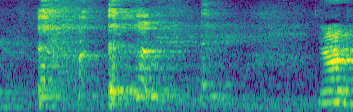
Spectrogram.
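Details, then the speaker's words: A child who is not sick gives two or three short, light, deliberate coughs and then a brief voiced sound, which an adult calls fake; a voluntary, fake cough. "you're not coughing than you you're cuing I don't hear it but that's not real that's fake"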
